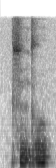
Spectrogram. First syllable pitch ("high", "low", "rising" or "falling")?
low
